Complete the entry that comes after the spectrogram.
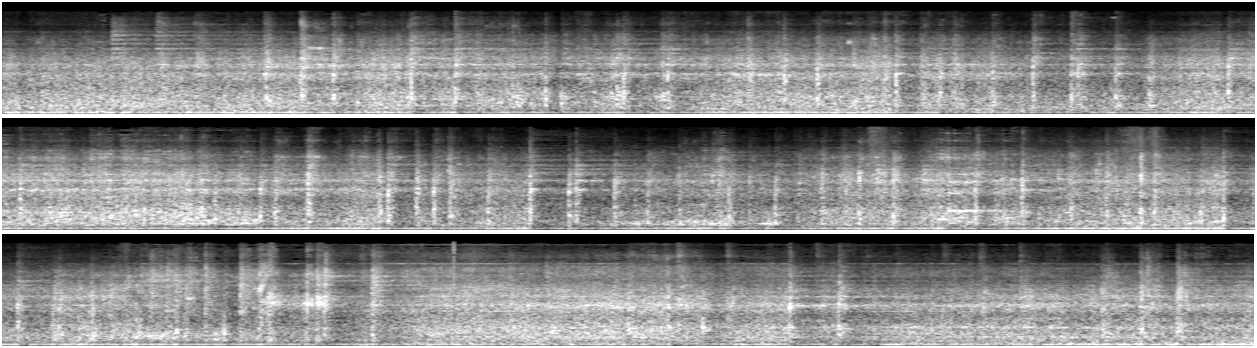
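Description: Passenger train running along the track, heard from an open coach window: a steady rumble with the wheels clicking over the rail joints and a constant low hum underneath.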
